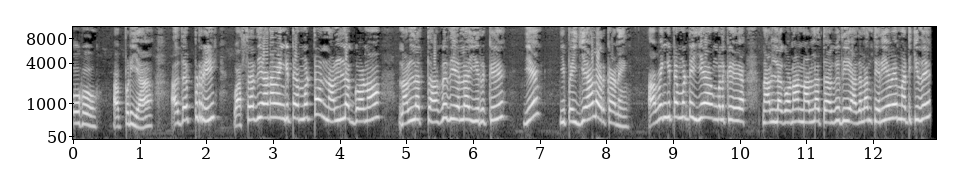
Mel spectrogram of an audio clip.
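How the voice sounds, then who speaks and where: A sneering, haughty mother-in-law from a cartoon mocks in a sharp, very high register, performed by a woman. The sound is close and dry. Every line drips with contempt. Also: moderate pace, dry recording. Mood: scornful. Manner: taunting, sneering, mocking. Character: haughty scornful middle-aged mother-in-law. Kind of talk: cartoon voice acting.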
